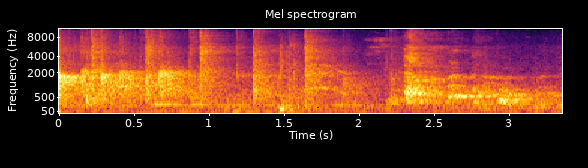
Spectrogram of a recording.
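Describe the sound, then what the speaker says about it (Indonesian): Scattered hand clapping in an indoor acting lesson, a few sharp irregular claps and taps mixed with brief movement and faint voices. "Tepuk tangan juga."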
